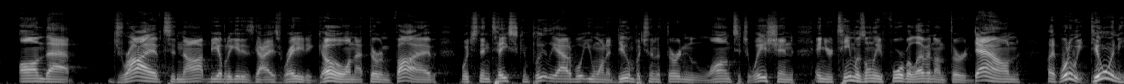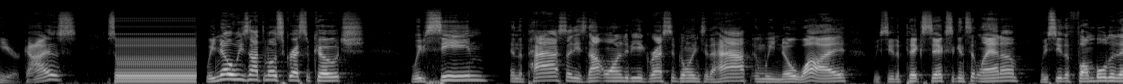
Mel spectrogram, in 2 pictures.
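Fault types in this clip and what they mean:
System hang loop: at 12.42–13.2 s a frozen driver replays one 20 ms buffer, producing a steady 50 Hz buzz that replaces most of a second of speech.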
